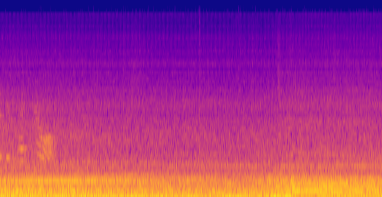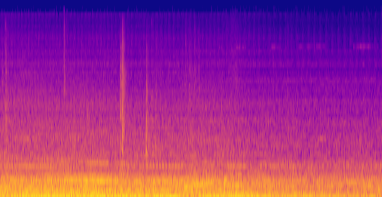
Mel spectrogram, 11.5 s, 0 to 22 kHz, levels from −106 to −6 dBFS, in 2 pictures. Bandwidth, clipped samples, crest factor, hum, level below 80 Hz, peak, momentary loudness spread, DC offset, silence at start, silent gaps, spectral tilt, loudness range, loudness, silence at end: 4.9 kHz; under 0.1%; 12 dB; none; -22 dBFS; -6 dBFS; 9 LU; under 0.1%; 0 s; none; -10 dB/octave; 4 LU; -24 LUFS; 0 s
